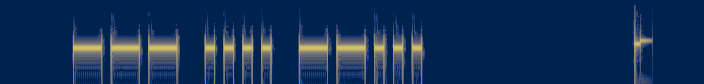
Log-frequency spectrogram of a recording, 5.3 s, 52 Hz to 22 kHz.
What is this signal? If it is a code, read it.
Morse code, heard as a keyed tone, about 17 wpm, 700 Hz. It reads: OH7
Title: Callsign Prefixes for Top 50 DXCC - 17wpm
